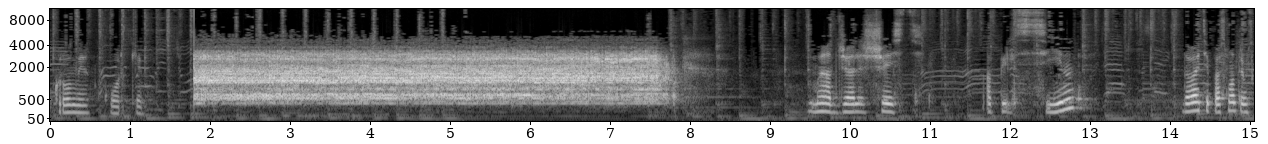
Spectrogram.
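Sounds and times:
electric citrus juicer motor humming: 1.8s - 8.0s.

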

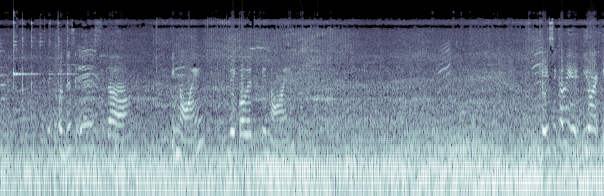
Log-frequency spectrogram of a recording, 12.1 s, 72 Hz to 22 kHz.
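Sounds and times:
motorcycle engines rumbling: 0.0s - 12.0s.

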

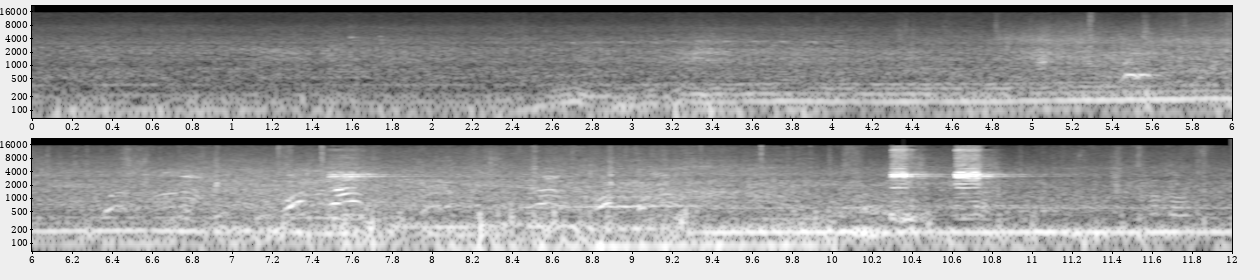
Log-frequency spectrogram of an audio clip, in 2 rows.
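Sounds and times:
car engine running at low revs: 0.0s - 12.0s
high-pitched horn toots: 10.3s - 11.0s.

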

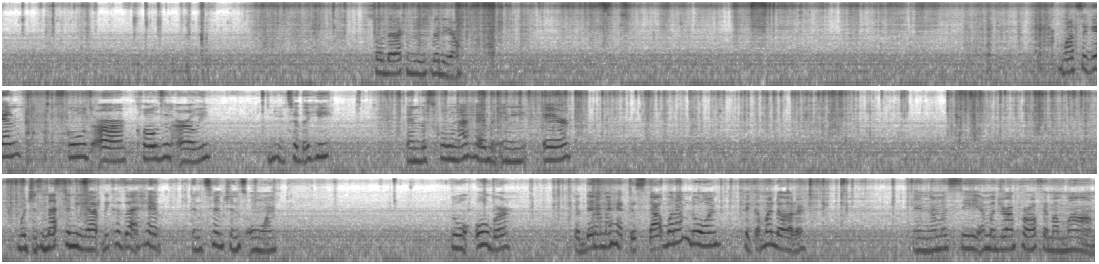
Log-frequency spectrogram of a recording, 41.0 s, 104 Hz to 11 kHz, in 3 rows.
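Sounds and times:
packaging rustling and crinkling: 0.4s - 14.6s, 18.2s - 28.5s, 33.9s - 38.8s.

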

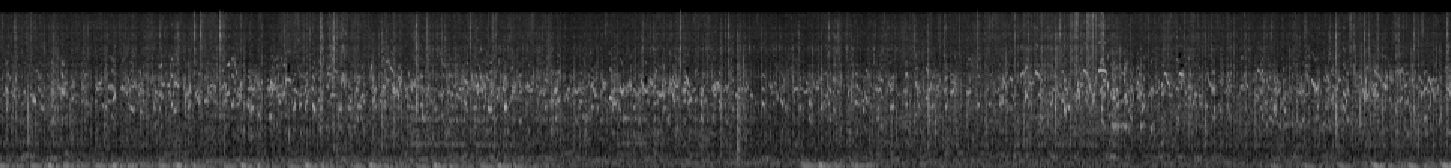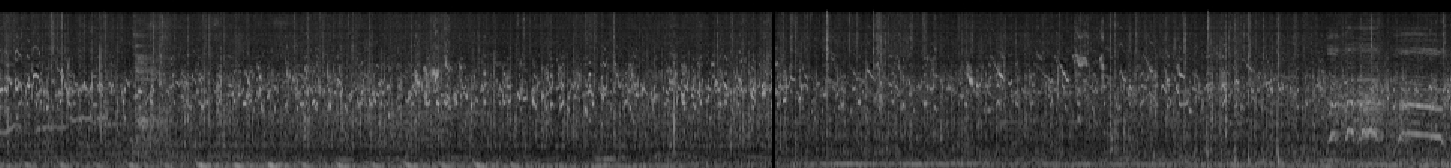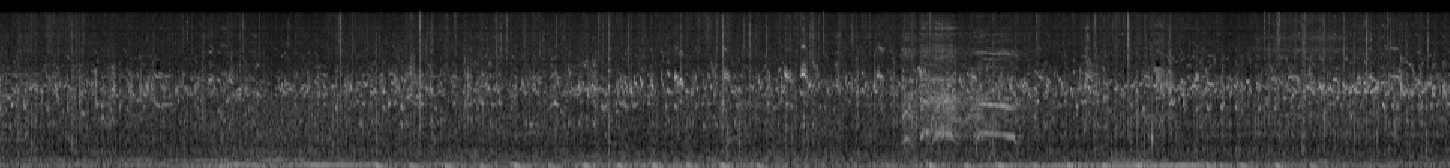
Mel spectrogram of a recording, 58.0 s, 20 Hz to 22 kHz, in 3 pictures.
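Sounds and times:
louder longer chicken calls: 0.0s - 42.2s, 43.4s - 58.0s
chicks peeping and clucking: 0.0s - 58.0s.

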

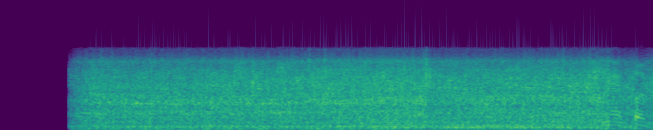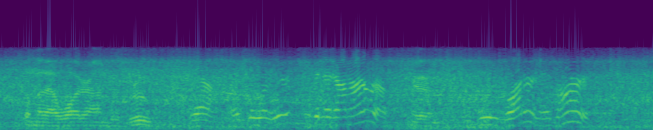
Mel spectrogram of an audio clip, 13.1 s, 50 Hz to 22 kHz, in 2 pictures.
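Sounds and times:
engine humming: 0.7s - 13.0s
steady rushing noise: 0.7s - 13.0s.

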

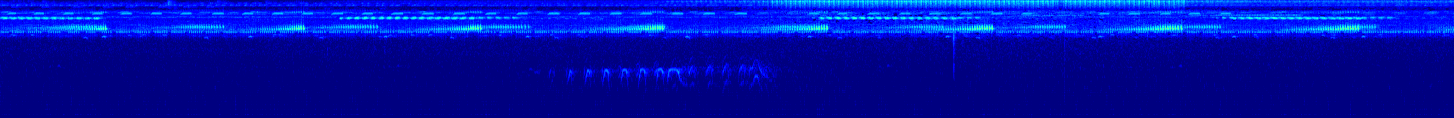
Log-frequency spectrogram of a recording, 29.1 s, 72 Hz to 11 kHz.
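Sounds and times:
night insects chirping: 0.0s - 29.0s.

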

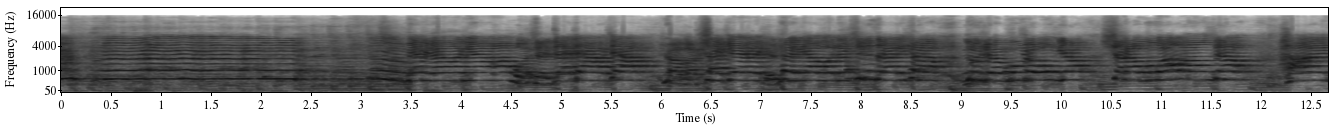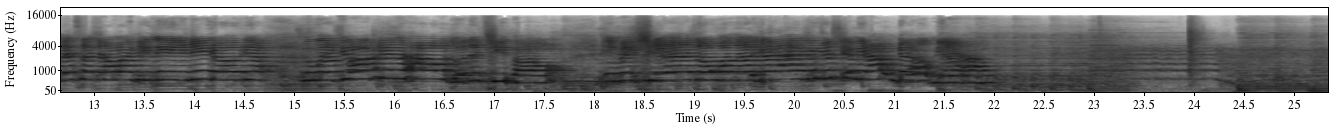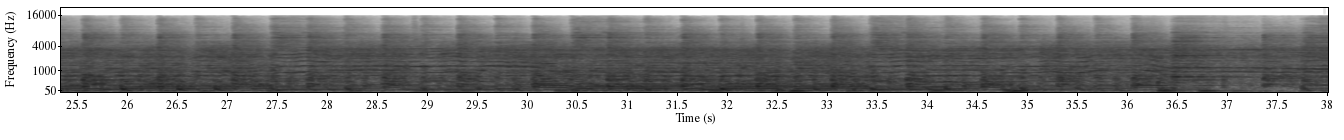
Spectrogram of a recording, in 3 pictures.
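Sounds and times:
girls singing: 0.0s - 22.1s
pop music: 0.0s - 38.0s.

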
